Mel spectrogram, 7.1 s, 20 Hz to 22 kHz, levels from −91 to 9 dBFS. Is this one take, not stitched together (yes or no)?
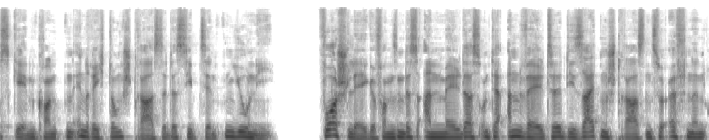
no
